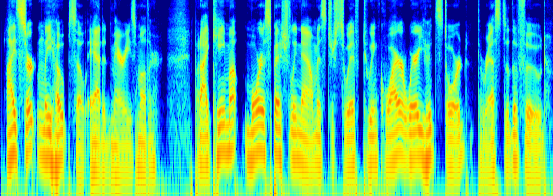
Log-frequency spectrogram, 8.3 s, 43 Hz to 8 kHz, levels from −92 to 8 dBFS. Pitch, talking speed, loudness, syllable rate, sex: 105 Hz, 195 wpm, -21 LUFS, 5.3 syllables/s, male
